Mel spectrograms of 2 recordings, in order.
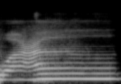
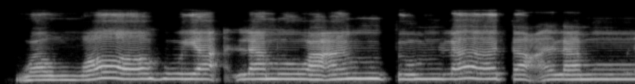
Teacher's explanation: Dia bukan ain, dia hamzah. Bukan wa'an.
